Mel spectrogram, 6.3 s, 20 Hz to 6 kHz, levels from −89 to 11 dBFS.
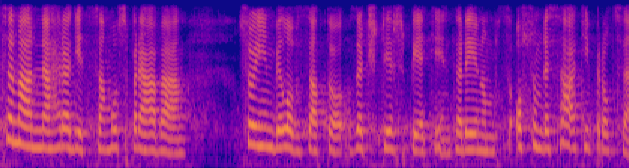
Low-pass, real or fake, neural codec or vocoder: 5.4 kHz; fake; codec, 16 kHz, 4.8 kbps, FACodec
